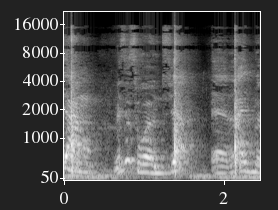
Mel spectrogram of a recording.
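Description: A man talking excitedly in a local language, broken by two sharp smacks, one at the start and one about a second and a half in.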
